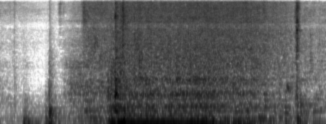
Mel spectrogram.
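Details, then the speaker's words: New garbage disposal just installed replacing leaking InSinkErator unit, water running; steady low smooth hum with no grinding or rattle; normal operation. "right that's nice and solid"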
